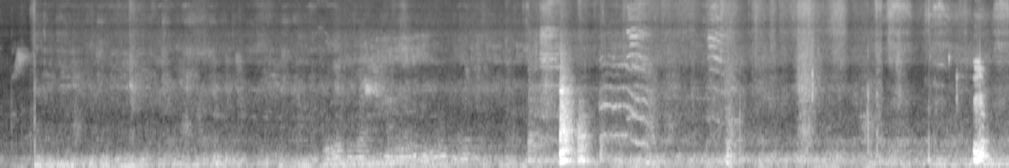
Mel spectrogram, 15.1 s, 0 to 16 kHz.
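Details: Domestic kitten aged 18 days playing with its mother at home; a quavering, wobbling meow run appears midway, with a few sharp thumps and a low steady hum underneath.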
